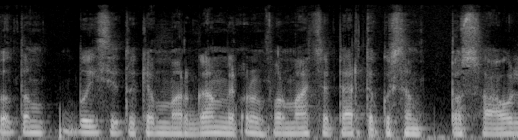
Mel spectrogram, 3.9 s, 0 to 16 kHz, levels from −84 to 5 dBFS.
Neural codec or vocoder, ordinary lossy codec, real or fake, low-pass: none; AAC, 64 kbps; real; 14.4 kHz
